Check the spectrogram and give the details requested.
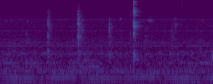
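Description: Near silence with a few faint clicks, the clearest about two and a half seconds in: mouth sounds of someone chewing soft food with the mouth closed.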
